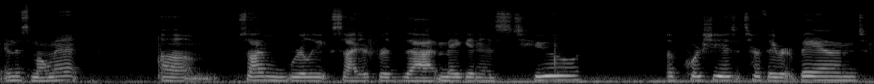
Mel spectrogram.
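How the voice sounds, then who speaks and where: A woman's voice: on the low side, a little hiss or hum. A young woman in her early twenties with a stuffy, congested voice, chatting casually while doing her makeup at home, rambling with lots of fillers and the odd swear. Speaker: vlogger. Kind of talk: casual get-ready-with-me chat.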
